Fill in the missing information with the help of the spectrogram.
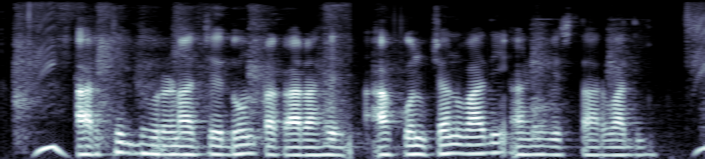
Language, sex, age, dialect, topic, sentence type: Marathi, male, 25-30, Varhadi, banking, statement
